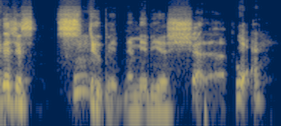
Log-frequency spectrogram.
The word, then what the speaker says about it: Namibia: right though I I am sure I'm saying Namibia right yes oh they have the right to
